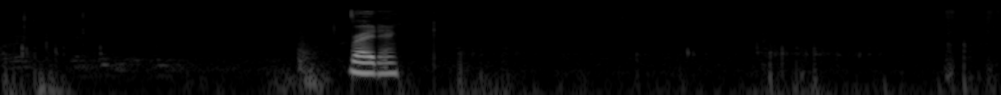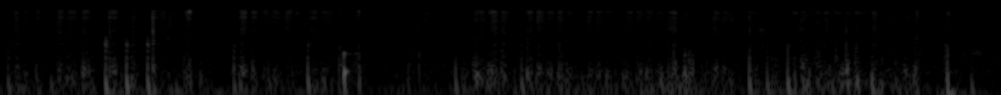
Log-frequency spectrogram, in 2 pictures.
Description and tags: writing with a pencil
